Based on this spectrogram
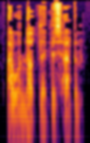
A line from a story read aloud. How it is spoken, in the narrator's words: Horus said quietly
